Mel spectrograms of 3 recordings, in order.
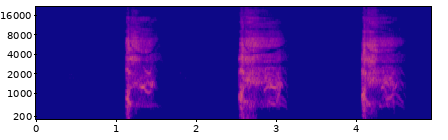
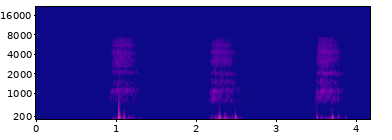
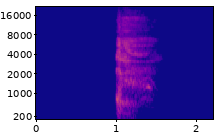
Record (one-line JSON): {"three_cough_length": "4.9 s", "three_cough_amplitude": 5105, "three_cough_signal_mean_std_ratio": 0.42, "exhalation_length": "4.2 s", "exhalation_amplitude": 1579, "exhalation_signal_mean_std_ratio": 0.41, "cough_length": "2.2 s", "cough_amplitude": 3512, "cough_signal_mean_std_ratio": 0.35, "survey_phase": "alpha (2021-03-01 to 2021-08-12)", "age": "65+", "gender": "Female", "wearing_mask": "No", "symptom_none": true, "smoker_status": "Never smoked", "respiratory_condition_asthma": false, "respiratory_condition_other": false, "recruitment_source": "REACT", "submission_delay": "16 days", "covid_test_result": "Negative", "covid_test_method": "RT-qPCR"}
